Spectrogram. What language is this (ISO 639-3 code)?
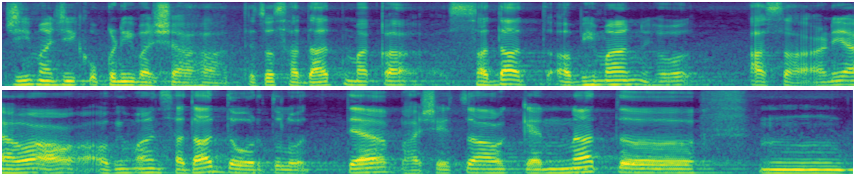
kok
